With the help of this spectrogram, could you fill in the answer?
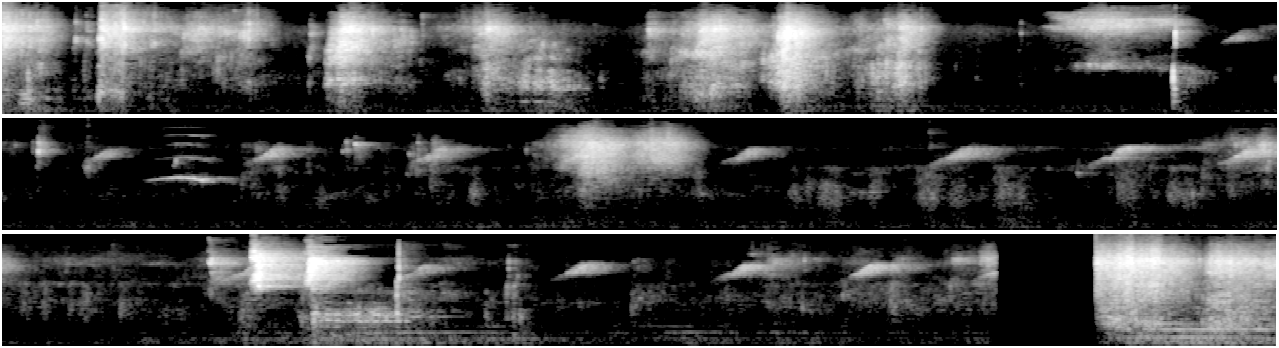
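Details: Little monkey that has snatched baby Celine away from baby Calvin, amid a monkey troop; high, thin squeaks and chirps in rapid bursts, some loud clustered cries, with quiet gaps between.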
